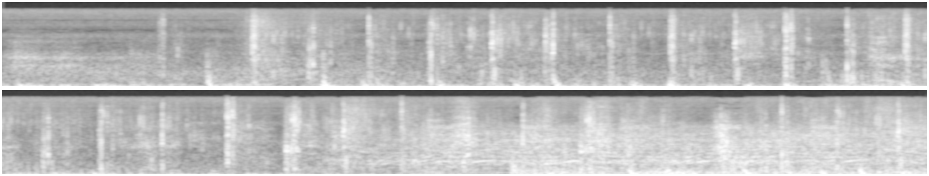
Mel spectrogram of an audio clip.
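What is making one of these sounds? Quick footsteps run through rustling grass.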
